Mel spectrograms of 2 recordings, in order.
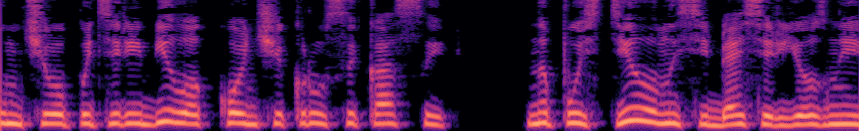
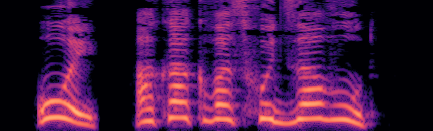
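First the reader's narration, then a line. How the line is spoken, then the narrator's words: Shouted after someone. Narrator (Russian): Крикнула вслед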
